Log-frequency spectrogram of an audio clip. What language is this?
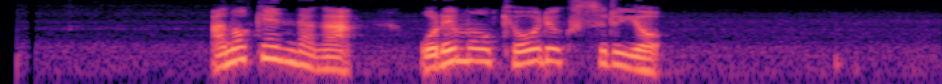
Japanese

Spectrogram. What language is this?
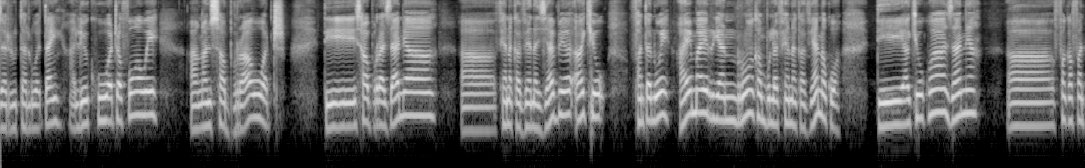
Southern Betsimisaraka Malagasy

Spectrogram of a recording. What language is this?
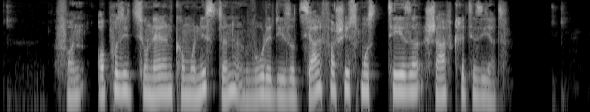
German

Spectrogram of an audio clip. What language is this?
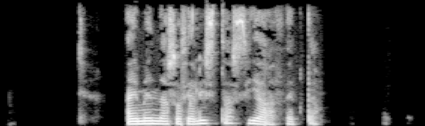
Galician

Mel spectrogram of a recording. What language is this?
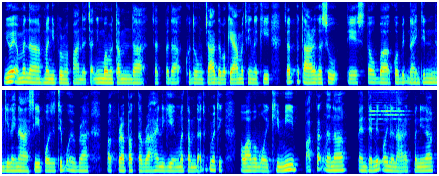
Manipuri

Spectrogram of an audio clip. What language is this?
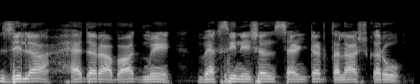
Urdu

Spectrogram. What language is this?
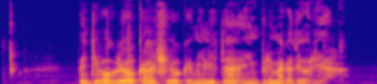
Italian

